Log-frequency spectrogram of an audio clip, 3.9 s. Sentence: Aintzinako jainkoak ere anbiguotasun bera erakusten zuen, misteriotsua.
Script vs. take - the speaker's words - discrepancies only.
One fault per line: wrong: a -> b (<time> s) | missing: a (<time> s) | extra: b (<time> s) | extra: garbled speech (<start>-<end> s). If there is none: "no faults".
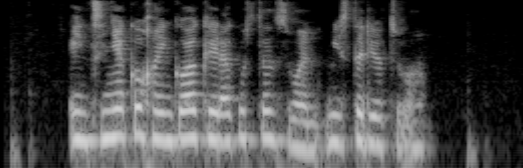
missing: ere anbiguotasun bera (1.6 s)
